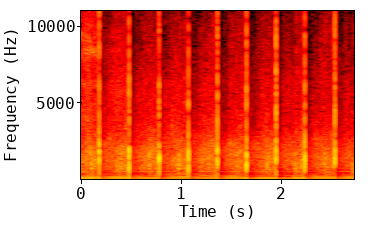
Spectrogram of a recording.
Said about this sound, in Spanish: Yo sí le doy un aplauso a todas. De veras, ¿eh? Mis respetos.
